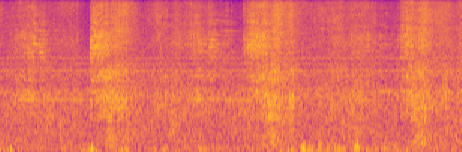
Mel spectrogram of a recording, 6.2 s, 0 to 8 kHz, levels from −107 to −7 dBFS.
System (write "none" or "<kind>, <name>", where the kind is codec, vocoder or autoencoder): none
